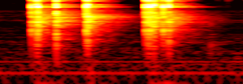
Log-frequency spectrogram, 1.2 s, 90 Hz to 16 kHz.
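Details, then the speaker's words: Shift solenoid from 1993 Honda Accord transmission (car delaying 1st–2nd shift to 4,000–4,500 rpm), bench-tested after brake-cleaner cleaning: crisp, sharp clicks in quick succession, snapping cleanly; working fine; normal solenoid operation. "So the shift solenoid that I'm testing right now seems to be working perfectly fine."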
